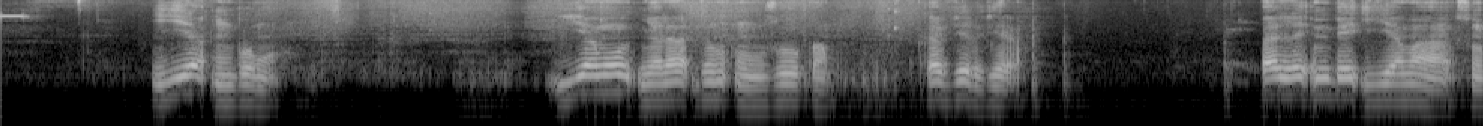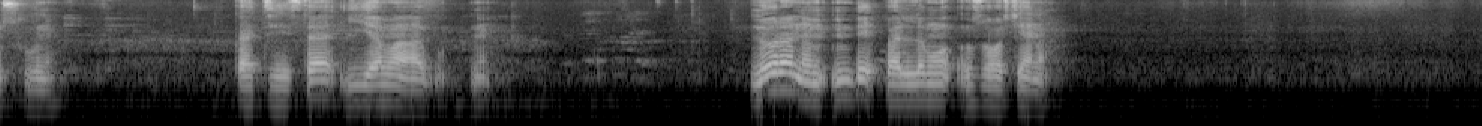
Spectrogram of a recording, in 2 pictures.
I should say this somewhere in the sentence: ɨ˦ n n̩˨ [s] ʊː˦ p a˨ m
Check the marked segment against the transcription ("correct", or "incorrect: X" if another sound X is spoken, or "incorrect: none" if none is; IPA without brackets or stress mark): incorrect: z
